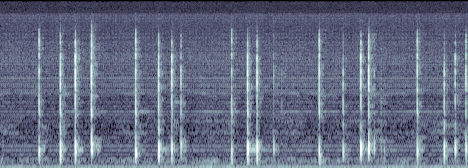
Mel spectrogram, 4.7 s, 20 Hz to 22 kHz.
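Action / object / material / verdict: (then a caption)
tap / leather-covered tubular glasses case / leather / none. Long acrylic nails tap and scratch a brown, textured, leather-covered tubular glasses case that is hollow. About nineteen short, quiet clicks come in uneven bursts, each with a hollow tone around 450 Hz and a brief bright edge that stops almost at once.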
